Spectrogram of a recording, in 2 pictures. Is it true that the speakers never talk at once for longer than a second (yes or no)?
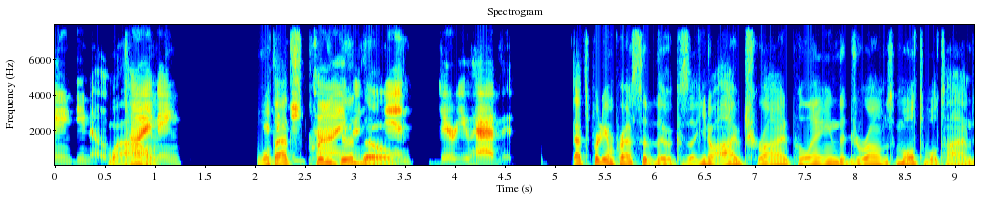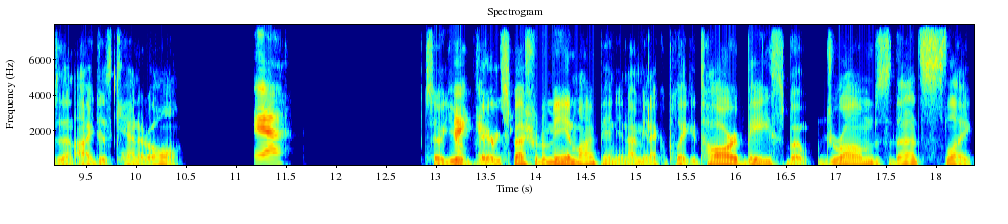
no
